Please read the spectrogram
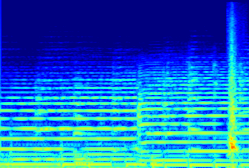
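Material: Nothing is struck.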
